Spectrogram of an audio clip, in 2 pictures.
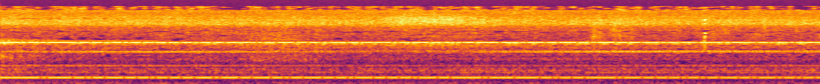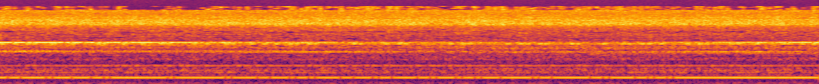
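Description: A radio receiver plays a steady, faintly pulsing electronic tone through a laptop speaker.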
